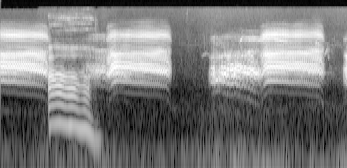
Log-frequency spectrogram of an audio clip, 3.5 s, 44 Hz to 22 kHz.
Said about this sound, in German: Die Krähen in Berlin, ist es ein Problem? Das fragen wir uns. Es gibt auf jeden Fall sehr, sehr viele Krähen. Laut einer NABU-Studie sind mindestens 4500 Nebelkrähen ständig in der Stadt unterwegs.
